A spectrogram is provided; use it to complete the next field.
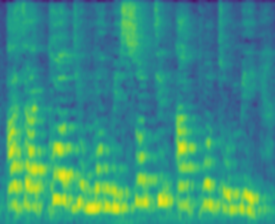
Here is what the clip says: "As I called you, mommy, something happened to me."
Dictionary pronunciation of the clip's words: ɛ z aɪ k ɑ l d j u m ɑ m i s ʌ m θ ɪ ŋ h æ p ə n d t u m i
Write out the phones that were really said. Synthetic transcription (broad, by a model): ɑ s aɪ k ɑ l d j u m ɑ m i s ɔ m t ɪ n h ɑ p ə n t u m i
